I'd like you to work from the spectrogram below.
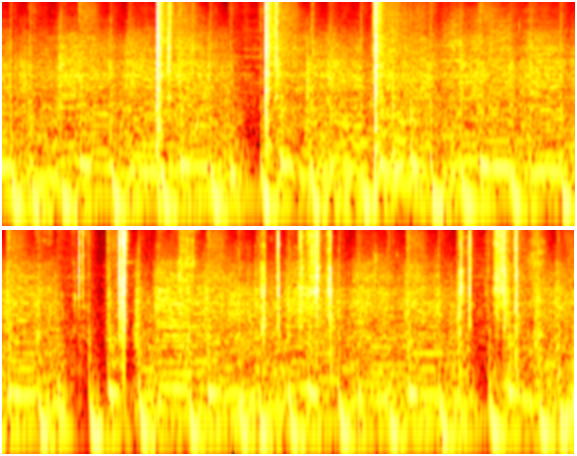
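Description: A Browning Maxus semi-automatic shotgun fires at clays outdoors: about eight loud, sharp reports, some in quick pairs, spaced irregularly across the stretch with no talking.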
